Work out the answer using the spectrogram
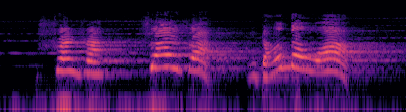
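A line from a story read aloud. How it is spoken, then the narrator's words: Shouting while running. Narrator (Chinese): 我一边追，一边喊着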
